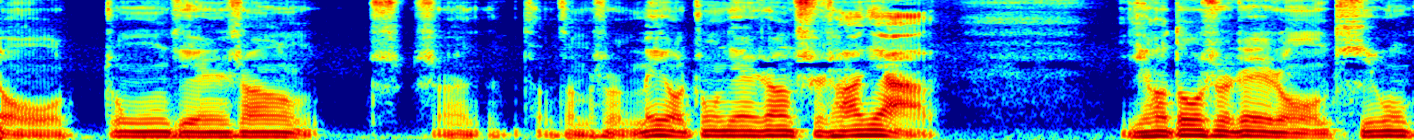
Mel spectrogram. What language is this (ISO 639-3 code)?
zho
